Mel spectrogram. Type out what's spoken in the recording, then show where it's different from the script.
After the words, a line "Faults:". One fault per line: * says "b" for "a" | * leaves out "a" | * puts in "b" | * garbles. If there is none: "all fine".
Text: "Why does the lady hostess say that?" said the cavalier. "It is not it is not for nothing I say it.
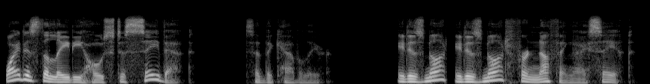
"Why does the lady hostess say that?" said the cavalier. "It is not it is not for nothing I say it.
Faults:
all fine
